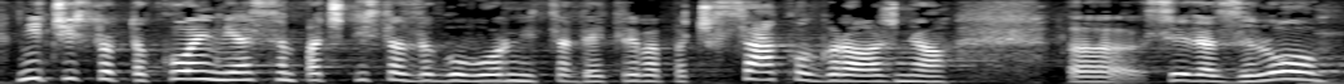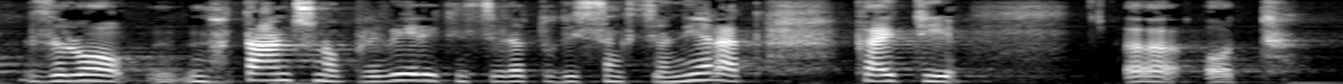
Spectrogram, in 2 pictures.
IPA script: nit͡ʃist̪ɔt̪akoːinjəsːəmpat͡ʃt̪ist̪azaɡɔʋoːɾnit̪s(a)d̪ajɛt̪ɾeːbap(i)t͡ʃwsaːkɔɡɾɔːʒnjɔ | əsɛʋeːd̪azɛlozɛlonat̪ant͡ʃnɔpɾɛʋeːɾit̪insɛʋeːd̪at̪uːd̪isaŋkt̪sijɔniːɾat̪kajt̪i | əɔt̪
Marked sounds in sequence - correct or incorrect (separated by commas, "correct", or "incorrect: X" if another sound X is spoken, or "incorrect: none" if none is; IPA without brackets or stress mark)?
correct, incorrect: a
